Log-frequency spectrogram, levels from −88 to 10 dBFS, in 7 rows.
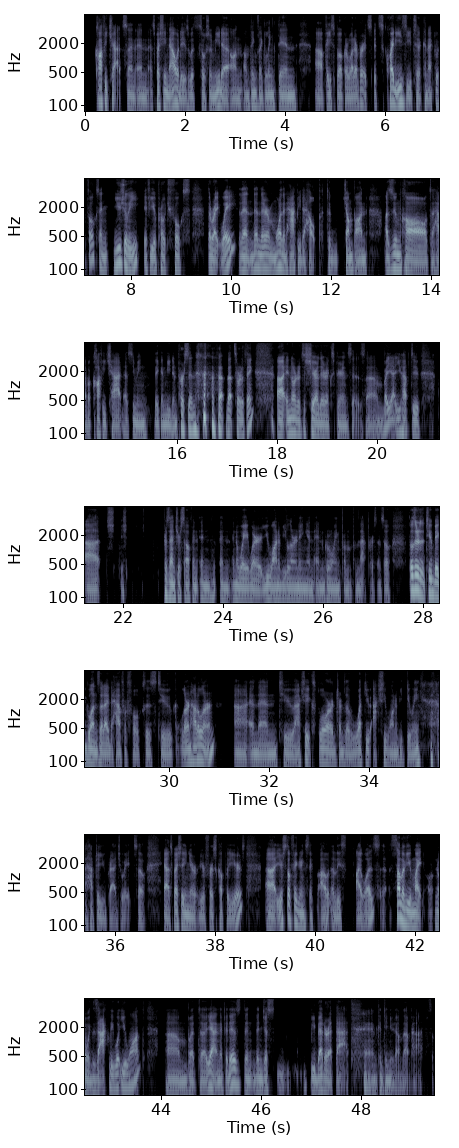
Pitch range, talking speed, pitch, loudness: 80-95 Hz, 230 wpm, 85 Hz, -35 LUFS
